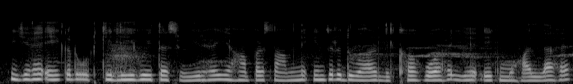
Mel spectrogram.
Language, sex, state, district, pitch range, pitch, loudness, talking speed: Hindi, female, Uttar Pradesh, Muzaffarnagar, 195-220 Hz, 205 Hz, -28 LUFS, 210 wpm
